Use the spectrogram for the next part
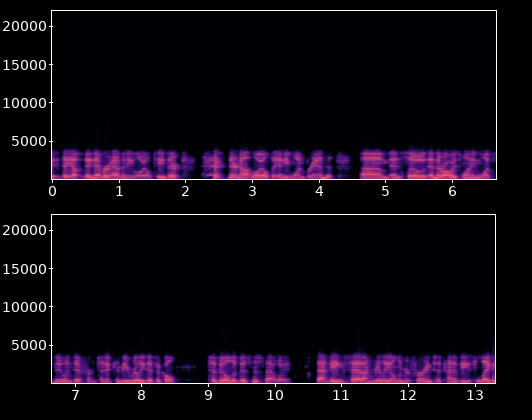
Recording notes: We caught up with him by phone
